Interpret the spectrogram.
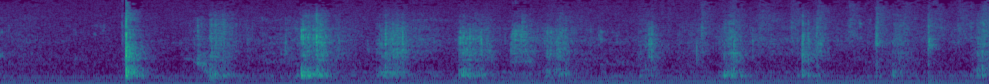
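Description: A crisp bite into a small iced gingerbread cookie about a second in, then crunchy chewing of the crispy cookie at about two chews a second.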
